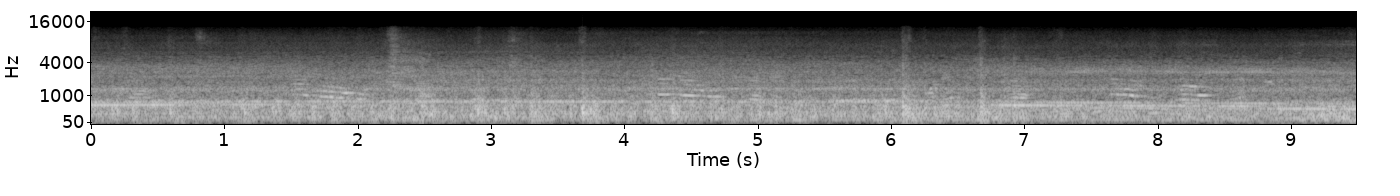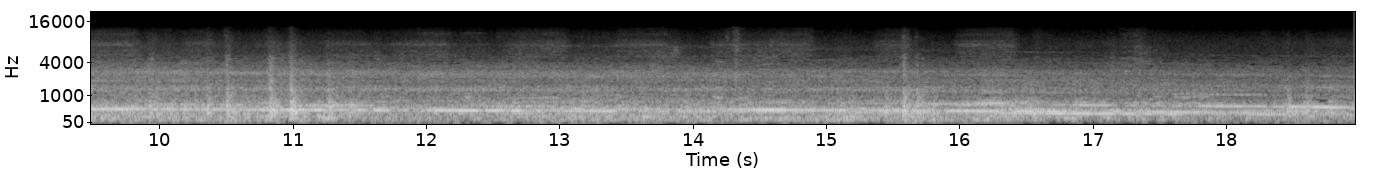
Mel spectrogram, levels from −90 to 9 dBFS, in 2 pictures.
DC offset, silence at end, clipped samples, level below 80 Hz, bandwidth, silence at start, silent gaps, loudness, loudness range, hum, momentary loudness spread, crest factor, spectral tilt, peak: under 0.1%; 0 s; under 0.1%; -38 dBFS; 11.5 kHz; 0 s; none; -16 LUFS; 2 LU; none; 4 LU; 16 dB; -7 dB/octave; 0 dBFS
